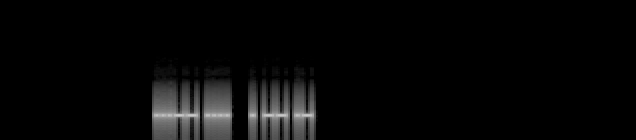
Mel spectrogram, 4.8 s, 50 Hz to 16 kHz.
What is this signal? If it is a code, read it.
Morse code, heard as a keyed tone, about 50 wpm, 700 Hz. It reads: 3H EMA
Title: Winter Field Day Exchanges Encore 50wpm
